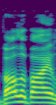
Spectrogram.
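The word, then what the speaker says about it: Vullaby: for a Voli yes it's pronounced Voli like lullabi which you'd know if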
